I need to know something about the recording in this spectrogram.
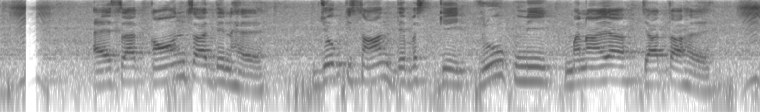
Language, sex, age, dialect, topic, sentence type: Hindi, male, 25-30, Kanauji Braj Bhasha, agriculture, question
